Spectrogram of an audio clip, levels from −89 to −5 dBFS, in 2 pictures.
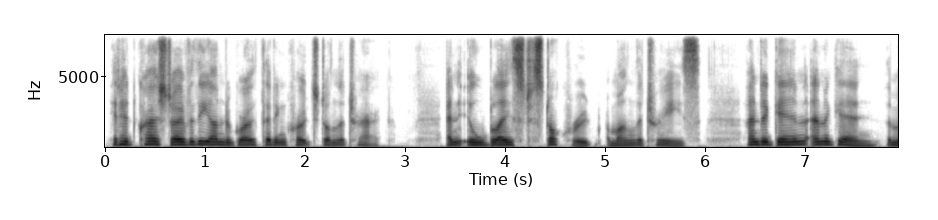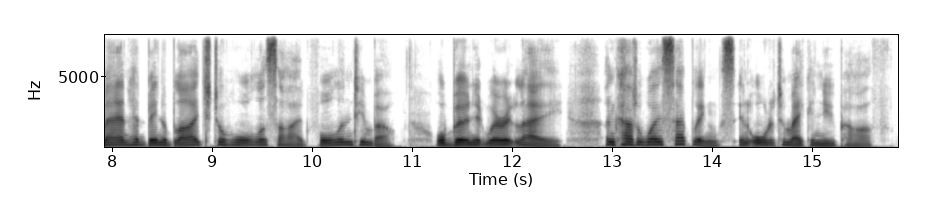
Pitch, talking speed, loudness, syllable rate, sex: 175 Hz, 190 wpm, -18 LUFS, 5.2 syllables/s, female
